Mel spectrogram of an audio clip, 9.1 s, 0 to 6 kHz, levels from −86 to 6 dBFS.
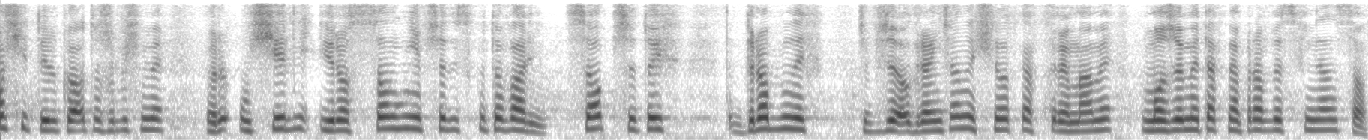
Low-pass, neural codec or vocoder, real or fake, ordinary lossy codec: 5.4 kHz; autoencoder, 48 kHz, 32 numbers a frame, DAC-VAE, trained on Japanese speech; fake; none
